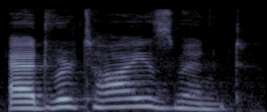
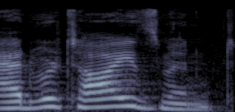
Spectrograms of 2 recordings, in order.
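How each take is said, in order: No difference in how they are said.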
